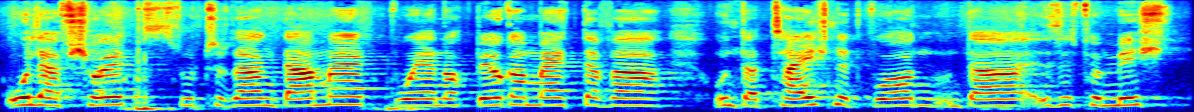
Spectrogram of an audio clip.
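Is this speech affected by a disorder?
Yes: deafness; German sign language, Ava app on iPhone for captions, interpreters or communication assistant in groups; can speak aloud, salesman doubted deafness because of speaking.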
